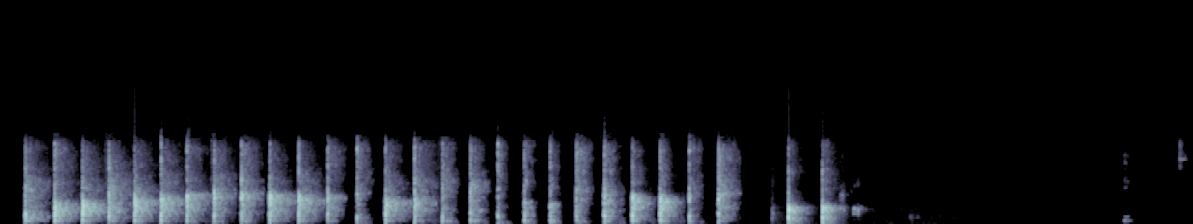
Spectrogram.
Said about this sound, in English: And I'd like to just give a round of applause from the commission to all of those who have received an honorable mention.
